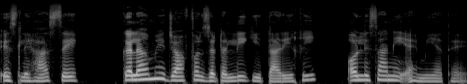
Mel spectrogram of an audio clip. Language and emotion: Urdu, neutral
